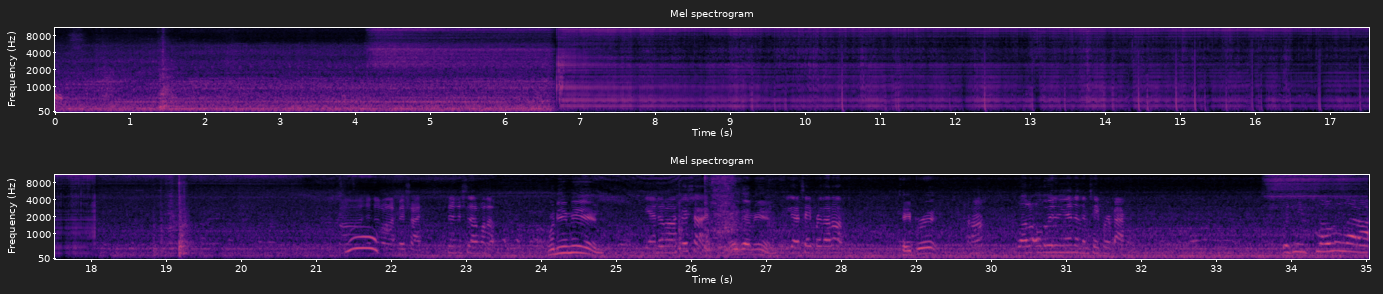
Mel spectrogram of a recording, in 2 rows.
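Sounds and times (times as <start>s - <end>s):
steady low hum: 0.0s - 35.0s
welding arc buzzing: 4.1s - 26.8s, 33.6s - 35.0s.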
